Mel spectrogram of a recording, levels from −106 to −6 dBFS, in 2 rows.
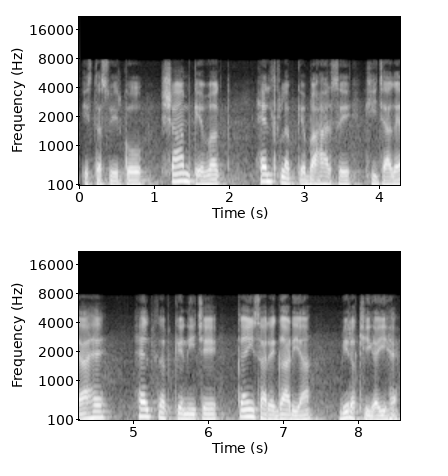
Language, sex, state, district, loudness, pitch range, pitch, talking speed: Hindi, male, Uttar Pradesh, Muzaffarnagar, -14 LUFS, 100-135 Hz, 110 Hz, 175 wpm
